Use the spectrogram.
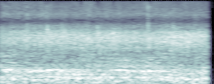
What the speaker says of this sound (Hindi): बारिश झमाझम हो रही है।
